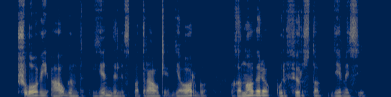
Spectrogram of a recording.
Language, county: Lithuanian, Panevėžys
